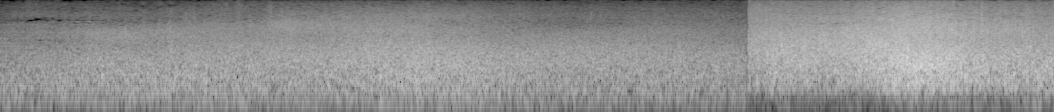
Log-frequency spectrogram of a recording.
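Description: Steady rushing of water, like surf, slowly swelling and fading, then jumping suddenly to a louder, brighter rush about three quarters of the way through.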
